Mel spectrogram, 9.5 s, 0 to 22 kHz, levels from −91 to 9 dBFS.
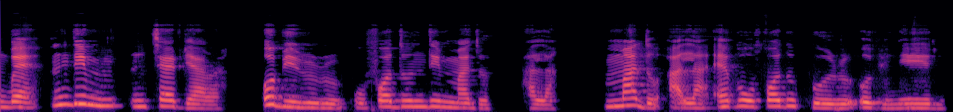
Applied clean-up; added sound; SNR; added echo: neural mask model Resemble Enhance denoiser.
